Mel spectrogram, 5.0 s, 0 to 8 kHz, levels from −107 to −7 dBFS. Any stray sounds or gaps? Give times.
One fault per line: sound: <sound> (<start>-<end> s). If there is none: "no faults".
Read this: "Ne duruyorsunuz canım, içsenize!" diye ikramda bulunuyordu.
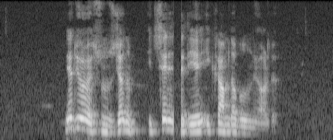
sound: dropout (2.6-2.7 s)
